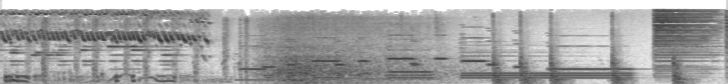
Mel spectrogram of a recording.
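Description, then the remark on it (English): Pigeons coo in a loud, warbling chorus, mixed with clattering thumps and a burst of flapping commotion, then a few sharp knocks as the cooing trails off. “I guess I ought to be grateful there aren't any pigeons in here.”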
